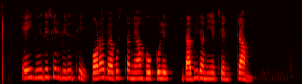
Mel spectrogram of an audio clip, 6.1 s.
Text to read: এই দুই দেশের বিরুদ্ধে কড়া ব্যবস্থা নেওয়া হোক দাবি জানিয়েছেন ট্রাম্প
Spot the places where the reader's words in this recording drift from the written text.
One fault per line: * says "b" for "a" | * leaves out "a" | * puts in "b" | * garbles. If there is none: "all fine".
* puts in "বলে"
